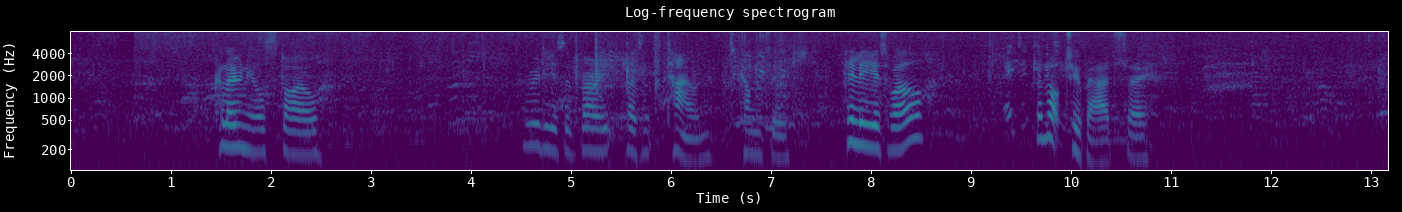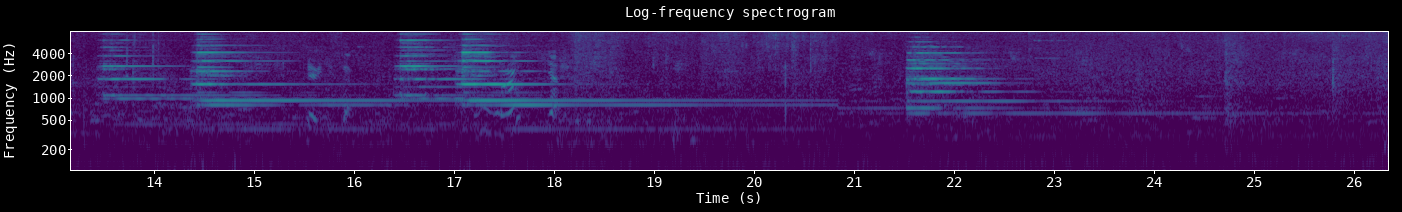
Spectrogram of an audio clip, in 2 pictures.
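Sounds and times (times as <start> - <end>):
murmur: 0.0 - 26.3
speech: 1.4 - 2.6, 4.5 - 8.6, 9.4 - 10.9
main church bell striking in the town square: 13.4 - 26.3.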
